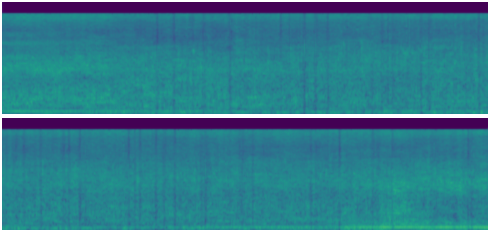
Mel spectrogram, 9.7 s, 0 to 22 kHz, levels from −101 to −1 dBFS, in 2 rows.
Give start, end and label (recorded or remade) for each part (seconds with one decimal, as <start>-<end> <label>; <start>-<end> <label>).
0.0-9.7 remade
